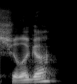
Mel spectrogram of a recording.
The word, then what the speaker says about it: shillelagh: Shillelagh. Yeah, that would be clearly gold. – I think the proper pronunciation is Shillaga.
